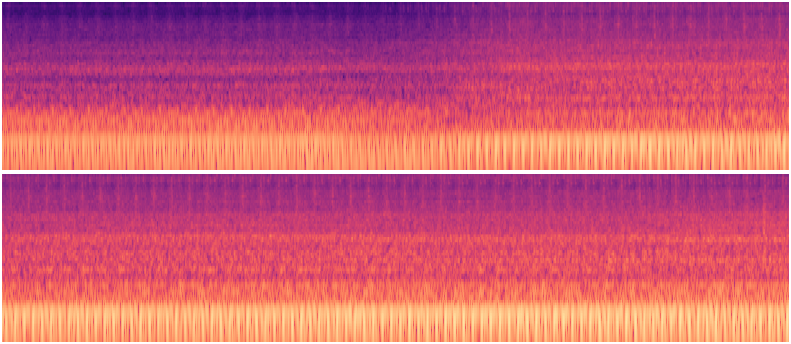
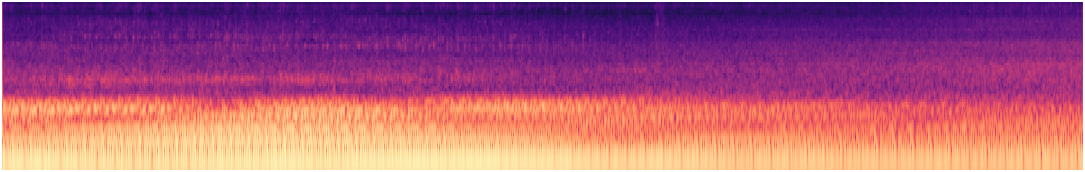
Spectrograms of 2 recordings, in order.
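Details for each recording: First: Ford Mustang after cold start following long sitting; faint quick tick three to four per second at steady idle, sounds like an exhaust leak but none found; spark plugs backing out suspected, vibration felt at a coil pack. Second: Mustang cold start after a repair for an engine ticking noise: deep, even, steady idle with no ticking over the rumble; the engine runs smoothly, and the ticking appears fixed.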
